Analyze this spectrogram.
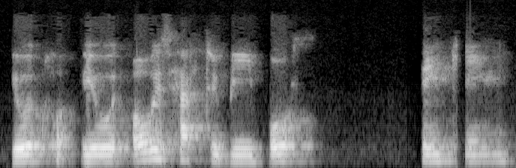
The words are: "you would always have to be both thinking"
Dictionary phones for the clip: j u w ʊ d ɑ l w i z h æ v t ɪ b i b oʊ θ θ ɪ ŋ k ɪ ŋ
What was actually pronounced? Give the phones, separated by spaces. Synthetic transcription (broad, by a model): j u w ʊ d ɑ l w i z h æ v t ɪ b i b oʊ θ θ ɪ ŋ k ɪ ŋ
